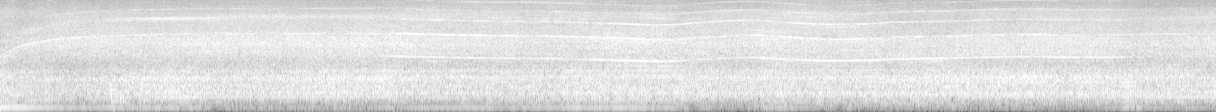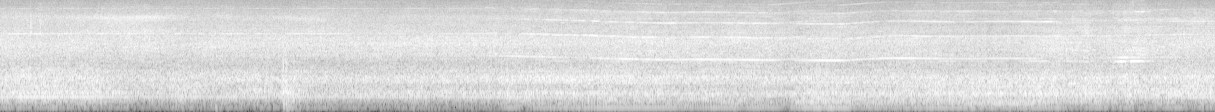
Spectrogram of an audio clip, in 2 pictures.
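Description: A saw blade cuts through a wood trim board for a gable end rake detail, a long steady whining buzz with shifting pitch as the board feeds through, loud and continuous with no talking.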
